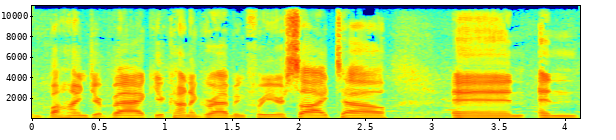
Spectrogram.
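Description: Amid noticeable background noise, a man with an American accent speaks at medium pitch. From New York City, Queens. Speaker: chef and restaurant owner. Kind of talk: casual interview. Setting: press tent at a festival, rainy.

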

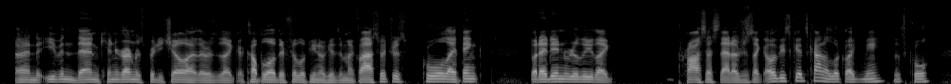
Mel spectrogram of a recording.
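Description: This man has a Californian accent and speaks very fast. His intonation stays fairly even. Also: medium pitch for a man. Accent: Californian American English. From San Francisco Bay Area, California (born in the Philippines). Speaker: podcast co-host. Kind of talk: casual chat.

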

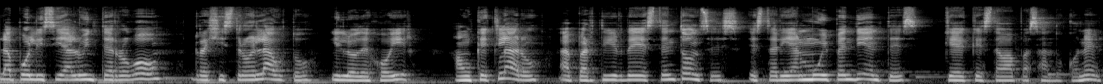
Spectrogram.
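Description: Her voice is a normal speaking voice, medium in pitch for a woman, with fairly even intonation and very even loudness. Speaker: podcast host. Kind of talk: true-crime narration. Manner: steady, even, documentary-style delivery.

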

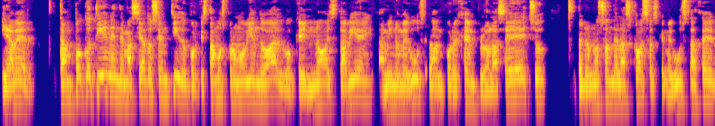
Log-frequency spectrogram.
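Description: A man's ordinary speaking voice, fairly high in pitch, at a fairly quick pace with ordinary pitch variation. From Spain, A Coruña (raised from age eight, born in Caracas). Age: 40s. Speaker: adult film actor. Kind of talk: casual interview.

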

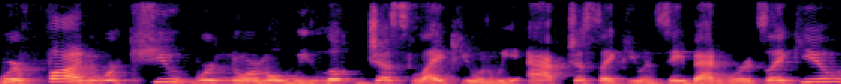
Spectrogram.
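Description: At a moderate pace and with hardly any pauses, a woman with an American accent speaks in a dark, mellow tone, her fairly high pitch showing ordinary variation. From Los Angeles, US. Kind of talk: casual interview.

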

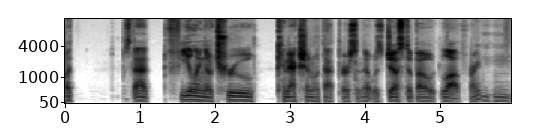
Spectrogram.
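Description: A man with a Canadian accent speaks at a moderate pace in a fairly low voice with a bright, sharp tone and fairly even intonation. His loudness swings widely, in a dry, close sound with no echo. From Canada. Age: 50s. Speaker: school principal. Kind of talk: interview.

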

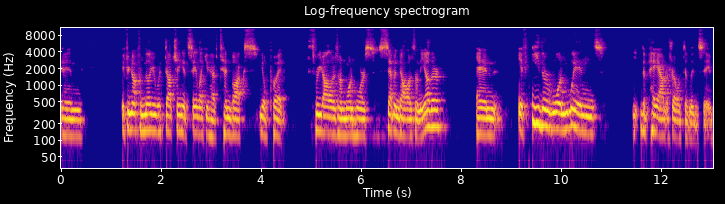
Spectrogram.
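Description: A man with a strong New York accent talks in a fairly high pitch with ordinary pitch variation. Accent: thick New York. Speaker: horse racing handicapper. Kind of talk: casual chat. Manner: fast.

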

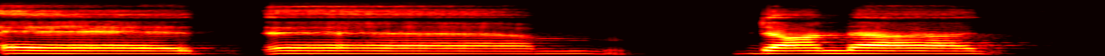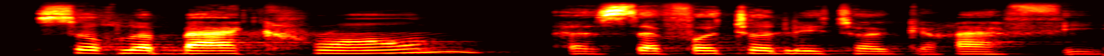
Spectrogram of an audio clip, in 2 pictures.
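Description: Speaking at a very slow pace, a woman with a Persian accent uses a medium pitch on a very clean recording with a silent background. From Iran, Tehran. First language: Persian (speaking French). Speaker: visual artist. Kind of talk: interview conversation. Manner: halting.

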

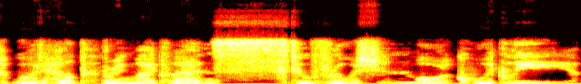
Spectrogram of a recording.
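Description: Using a put-on character voice, a man speaks at a fairly high pitch and a very slow pace. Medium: audio drama. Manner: terse, cold.

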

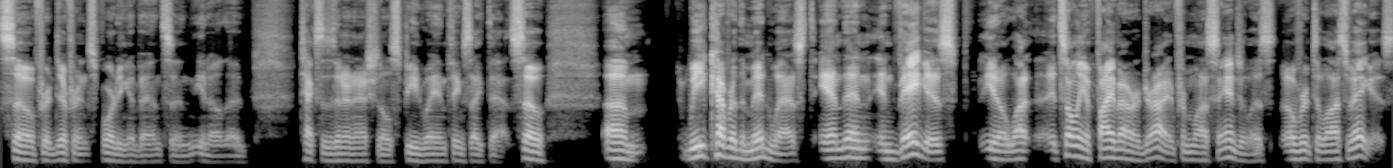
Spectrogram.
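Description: On a very clean recording with a silent background and a dry, close sound with no echo, a man speaks at a medium pitch and a moderate pace, his bright, sharp tone carrying lively intonation and big swings in loudness. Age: 60s. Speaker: F1 podcast co-host. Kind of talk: casual chat.

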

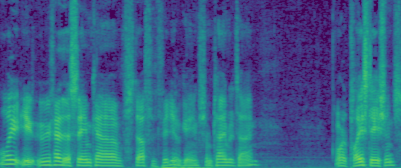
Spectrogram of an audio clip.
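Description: With lively intonation and a moderate pace, a man talks in an ordinary speaking voice at a fairly high pitch. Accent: American. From Michigan, US. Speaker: podcast host.

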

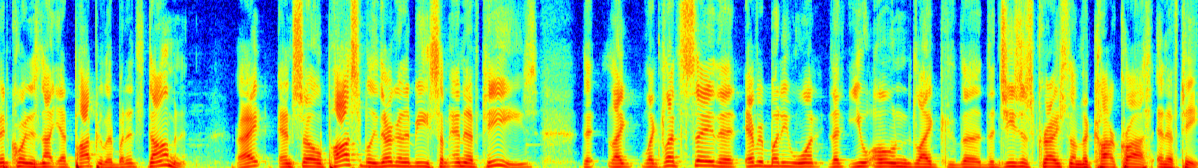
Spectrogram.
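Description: An unremarkable speaking voice from a man, fairly high in pitch, with ordinary pitch variation at a moderate pace. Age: 50s. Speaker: podcast host, recruiter. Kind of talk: casual chat.

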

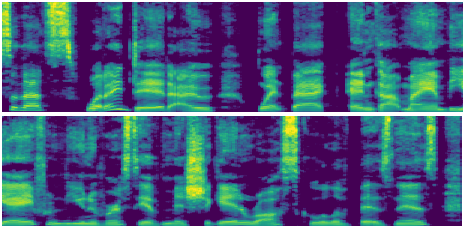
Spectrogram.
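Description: A woman with a normal speaking voice, fairly low in pitch, with ordinary pitch variation, very even loudness and a fairly quick pace, on a very clean recording with a silent background and a dry, close sound with no echo. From US, the Bronx, New York (born in Jamaica). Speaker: podcast host and entrepreneur. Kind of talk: interview.

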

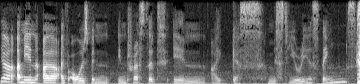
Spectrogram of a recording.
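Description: Over noticeable background noise, a woman with a medium pitch speaks at a very slow pace using lively intonation. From Germany. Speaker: actor and director. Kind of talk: casual interview chat. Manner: animated, humorous, reflective.

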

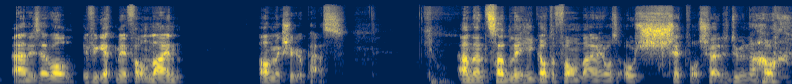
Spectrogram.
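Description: A man speaks at a medium pitch with a Norwegian accent and ordinary pitch variation. His pace is fairly quick, broken by long, frequent pauses. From Norway. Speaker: data architect. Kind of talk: casual chat.

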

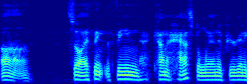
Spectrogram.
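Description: This man has a plain, everyday voice with fairly low pitch. He talks at a moderate pace with ordinary pitch variation. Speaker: podcast co-host. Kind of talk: casual chat. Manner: joking, humorous.

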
